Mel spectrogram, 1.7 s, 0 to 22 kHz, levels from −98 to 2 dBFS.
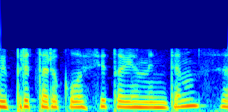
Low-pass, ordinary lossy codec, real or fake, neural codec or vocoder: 3.6 kHz; AAC, 24 kbps; real; none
